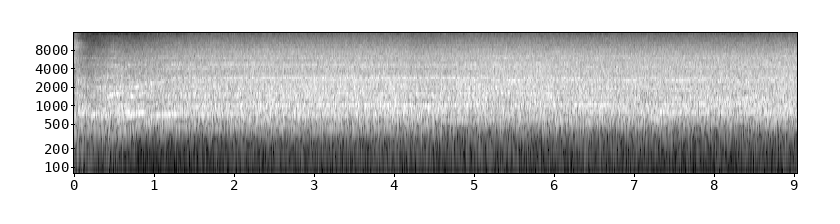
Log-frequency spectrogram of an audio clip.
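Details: K&T milling machine, first run after restoration work: spindle at 1660 RPM. A steady gear whir holds one pitch, with no knocking, grinding or rattle; it runs normally and sounds good.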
